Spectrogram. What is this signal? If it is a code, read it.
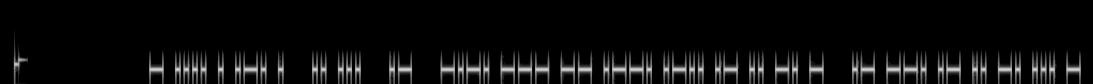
Morse code, heard as a keyed tone, about 28 wpm, 700 Hz. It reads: THERE IS A COMPLAINT AGAINST
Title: Sentences from Top 1400 Words 28wpm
